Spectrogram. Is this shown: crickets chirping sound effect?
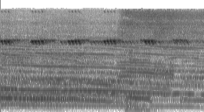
yes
